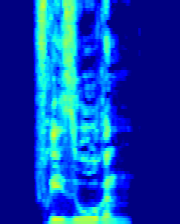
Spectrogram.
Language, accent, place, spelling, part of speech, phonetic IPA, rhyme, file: German, Germany, Berlin, Frisuren, noun, [ˌfʁiˈzuːʁən], -uːʁən, De-Frisuren.ogg
- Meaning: plural of Frisur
